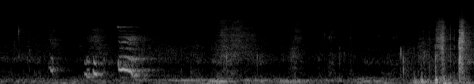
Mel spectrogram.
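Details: Labrador Retriever puppies, the final three of a litter, indoors at High Desert Labradors on their last day before going home. A thin, high whimper slides downward around the first second, with soft rustling and a brief clatter near the end.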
